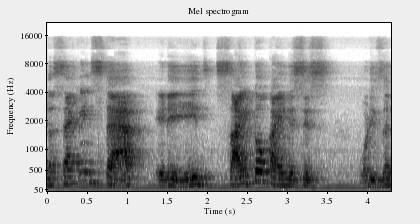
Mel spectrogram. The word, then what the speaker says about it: cytokinesis: What is the pronunciation? Karyokinesis. And the second step, it is cytokinesis.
